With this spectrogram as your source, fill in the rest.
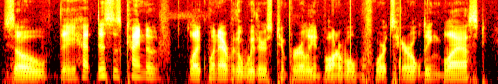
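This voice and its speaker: A man hosting a game video, chatty and excitable as he plays and comments. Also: fairly high pitch, fast, clean tone. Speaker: host. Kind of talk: gameplay commentary.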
